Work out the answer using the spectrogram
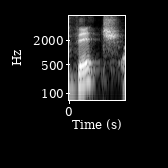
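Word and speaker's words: VVitch: It's witch, but it's pronounced vitch.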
